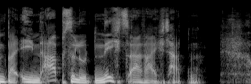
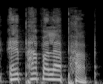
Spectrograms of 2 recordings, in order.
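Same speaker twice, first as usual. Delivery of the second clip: high-pitched princess brush-off; dismissive. Acted. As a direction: wave the objection away in a high voice.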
